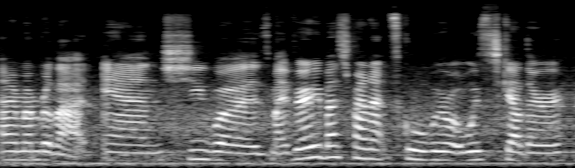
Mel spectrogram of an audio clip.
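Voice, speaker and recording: A woman's voice: medium pitch, steady tone, brisk. A young woman from Venezuela telling a candid, rambling story time for her vlog, laughing now and then. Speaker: beauty vlogger. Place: room at home with a fan running. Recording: fan hum in background.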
